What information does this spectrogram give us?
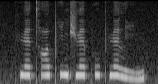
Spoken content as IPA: pʰ ɥ ɛ˥˩ t̪ʰ ɑ˥ ʊ̯ pʰ i˥˧ ŋ ɕ ɥ ɛ˥˧ pʰ u˥˧ pʰ ɥ ɛ˥˩ l i˨˩˦ ŋ

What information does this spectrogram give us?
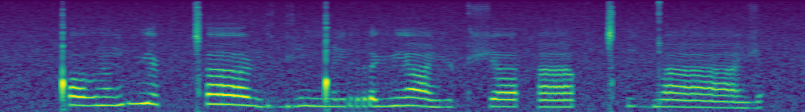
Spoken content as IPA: ǃ ɔ ɣ ə̃ ɡ vʲ ɐː ʈ ǀ ɐː ɳ ɡ ɪ ɡ i ŋ͡ǃ i r ɐ vʲ ãː ʒ o ʈ ʃ ɐː h ãː f ǀʰ i ɡ ɖ ãː ʒ

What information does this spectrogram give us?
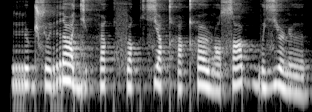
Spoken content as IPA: r u ɖ s ʊ r ɑ dʲ ʊ h ə q f ʊ q sʲ ɑ qʰ ə qʰ u ɳ ʊ sˤ ɑ p b ʊ zʲ ɔ ɳ ə

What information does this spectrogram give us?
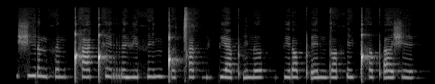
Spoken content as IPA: ʃ i ɾ ɐ n θ ɘ n ǃʰ a ǃʰ e r ɘ vʲ e θ i n ɡ͡ǃ œ ǀ a θ bʲ ə pʲ a pʼ i n ə | pʲ ɐ ɾ ɒ pʼ e n d ɒ θ ɾ i ǃʰ ɐ pʼ ɐ ʃ e

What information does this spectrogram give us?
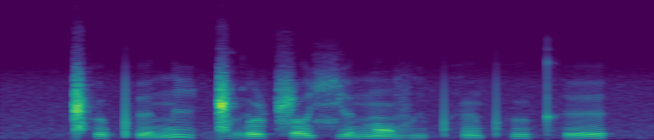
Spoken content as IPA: ǁʰ ʏ pʼ e n i ɡ͡ǁ ʏ ɾ ʏ ʈ͡ʂ ɜ ɕ e n ɔ̃ v i pʰ ẽ pʰ ʉ kʰ e

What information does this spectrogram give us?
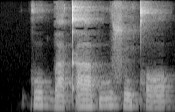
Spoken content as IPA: k oː˦ ɡ͡b a˨ kʼ aː˦ p uː˦ s ũ˨ kʰ ɔ˦

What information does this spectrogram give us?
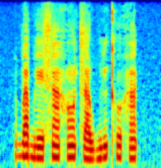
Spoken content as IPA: b a˦ b e˧ s ã˥˧ h ɔ̃˦ t͡s a˧ w b ĩ˦ kʰ o˥˧ h ã˦ k̚

